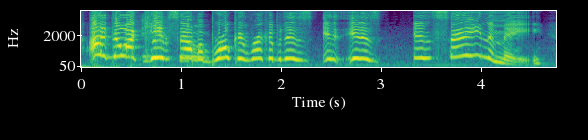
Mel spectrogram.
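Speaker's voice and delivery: high, strained near-wail of disbelief; real exasperated high whine. Real, not acted. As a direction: plead in squeaky frustration. Exasperated rant, high pitch.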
